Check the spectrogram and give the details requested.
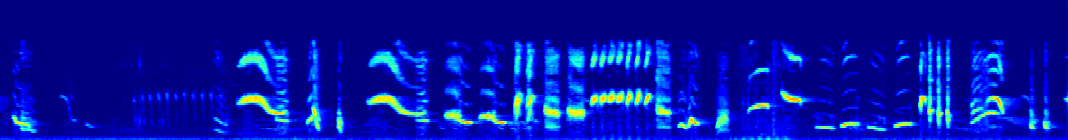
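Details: Pied bushchat song played as a lure for other birds, opening quietly before a fast run of curved whistles, sharp ticking chirps and downslurred notes.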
